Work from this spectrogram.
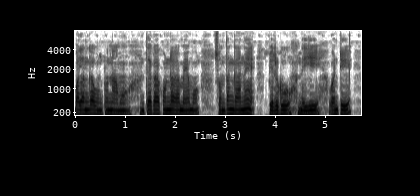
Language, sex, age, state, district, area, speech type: Telugu, male, 60+, Andhra Pradesh, Vizianagaram, rural, spontaneous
